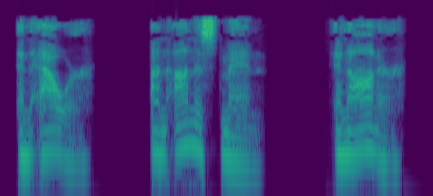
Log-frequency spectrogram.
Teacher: Even though these words begin with the letter H, the H is silent. So, they begin with a vowel sound and we use an. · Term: silent H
